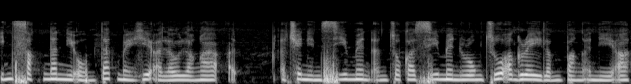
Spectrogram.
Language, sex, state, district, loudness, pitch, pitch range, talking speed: Mizo, female, Mizoram, Aizawl, -14 LUFS, 215 Hz, 205-230 Hz, 230 wpm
